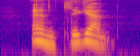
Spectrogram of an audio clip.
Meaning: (adverb) at last, finally; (interjection) finally! (Used to express sudden pleasure, joy, or great excitement in regard to an announcement or a message.)
- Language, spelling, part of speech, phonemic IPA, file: Swedish, äntligen, adverb / interjection, /ˈɛntˌlɪ(ɡ)ɛn/, Sv-äntligen.ogg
